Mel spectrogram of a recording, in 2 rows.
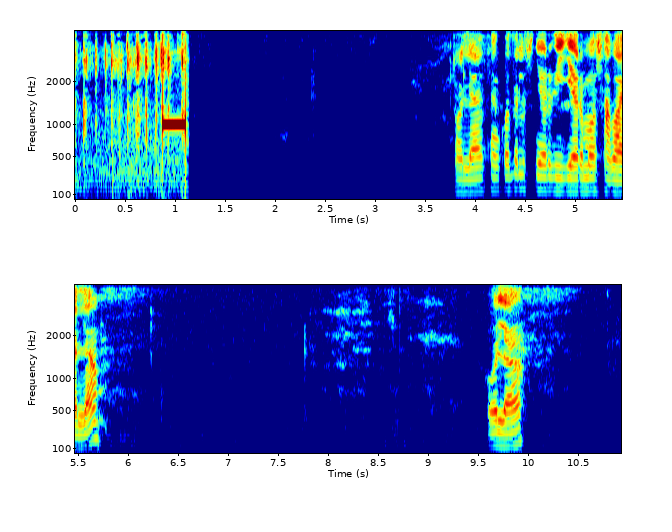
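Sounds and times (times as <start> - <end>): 
touch-tone telephone dialing beeps: 0.9 - 1.2
speech: 3.8 - 5.9, 9.6 - 10.1.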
